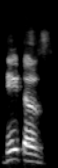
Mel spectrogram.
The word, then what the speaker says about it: debtors: DEBTORS, डेटर्स. बी यहाँ पर silent.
